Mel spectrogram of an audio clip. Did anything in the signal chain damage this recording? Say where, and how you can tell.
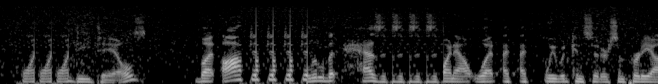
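Yes. At the call-processing stage, overdone noise removal runs throughout: the suppressor shuts off bands near its noise estimate, leaving twinkling specks in near-silence.

At the driver or buffer stage, a repeated buffer stutters at 0.34–0.68 s (before "details but"), 2.56–3.07 s, 3.93–4.44 s (before "out what I") and 5.12–5.29 s. Each 171 ms chunk replays with hard joins, which fits an 8192-sample buffer.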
